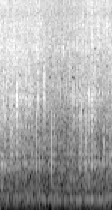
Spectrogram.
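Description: Dry red chillies and nigella seeds crackle in oil left from frying katla fish. A short burst of close, bright sizzling plays alone.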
